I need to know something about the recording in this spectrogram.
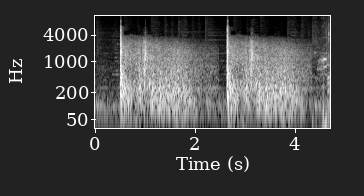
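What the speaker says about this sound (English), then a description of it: "I raised my gun and pulled the trigger. Boom!" Two loud, sharp hunting-gun shots go off at a wild boar about two seconds apart, each followed by a long rolling echo in open country.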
